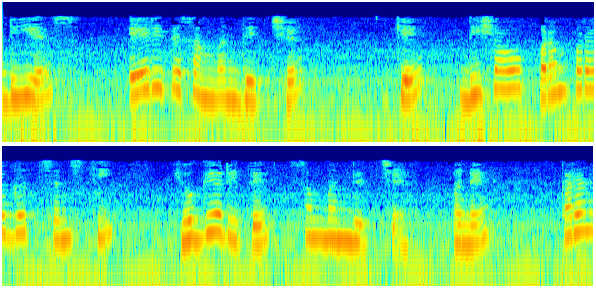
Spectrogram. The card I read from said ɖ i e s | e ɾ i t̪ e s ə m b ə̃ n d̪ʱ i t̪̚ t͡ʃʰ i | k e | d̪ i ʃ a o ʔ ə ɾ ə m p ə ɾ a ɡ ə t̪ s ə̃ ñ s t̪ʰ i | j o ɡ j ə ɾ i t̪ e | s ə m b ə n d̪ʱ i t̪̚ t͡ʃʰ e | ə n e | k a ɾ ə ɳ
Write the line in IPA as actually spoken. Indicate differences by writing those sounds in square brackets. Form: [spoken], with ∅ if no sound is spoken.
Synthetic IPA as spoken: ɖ i e s | e ɾ i t̪ e s ə m b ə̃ n d̪ʱ i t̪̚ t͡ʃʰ [e] | k e | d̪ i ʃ a o [p] ə ɾ ə m p ə ɾ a ɡ ə t̪ s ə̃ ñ s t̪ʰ i | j o ɡ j ə ɾ i t̪ e | s ə m b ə n d̪ʱ i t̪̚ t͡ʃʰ e | ə n e | k a ɾ ə ɳ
